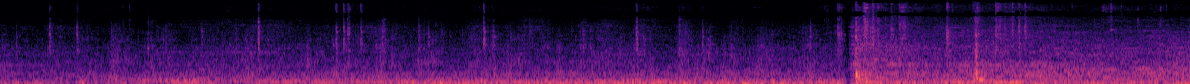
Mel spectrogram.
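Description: Outdoor street background noise, a steady low rumble, with a single sharp knock about four seconds in.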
